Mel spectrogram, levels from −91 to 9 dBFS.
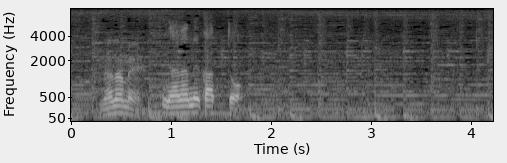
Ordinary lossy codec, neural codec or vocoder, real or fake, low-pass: none; none; real; none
